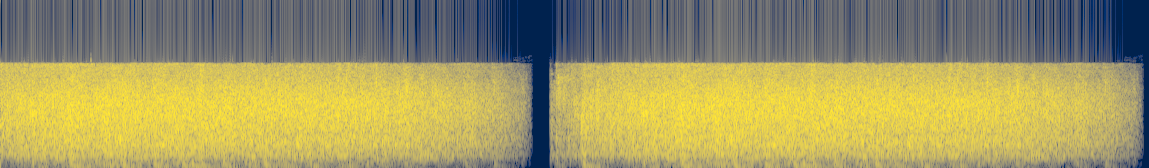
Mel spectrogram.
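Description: A crowd applauding as a dense, even patter of clapping, in two stretches broken by a brief gap about five seconds in.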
